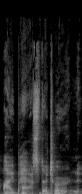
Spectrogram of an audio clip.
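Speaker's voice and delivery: slow, hushed dramatic trailer read; low breathy voice-over, drawn out; movie trailer voice. Pretend. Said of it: "you're supposed to say".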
